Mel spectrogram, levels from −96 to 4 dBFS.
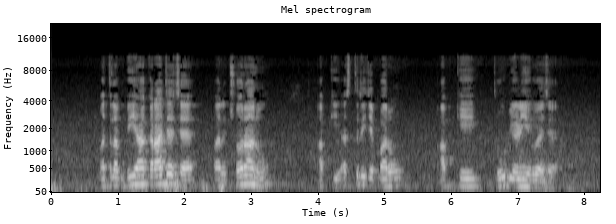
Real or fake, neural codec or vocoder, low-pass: real; none; 10.8 kHz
